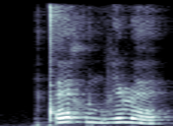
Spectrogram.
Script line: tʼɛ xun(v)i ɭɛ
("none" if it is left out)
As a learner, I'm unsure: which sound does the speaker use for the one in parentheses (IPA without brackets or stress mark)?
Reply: v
